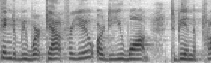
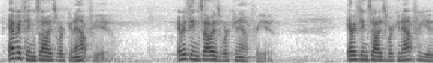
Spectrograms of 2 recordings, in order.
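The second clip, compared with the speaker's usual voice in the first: fast repeated mantra; much faster than usual. Shown as a demonstration. Teacher drilling the guest with the phrase, fast mantra. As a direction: rattle off Everything's always working out for you quickly. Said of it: "It's slightly different".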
